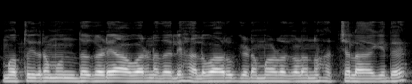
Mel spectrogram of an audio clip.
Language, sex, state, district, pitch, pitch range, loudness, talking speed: Kannada, male, Karnataka, Bidar, 145 Hz, 145-150 Hz, -13 LUFS, 100 wpm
